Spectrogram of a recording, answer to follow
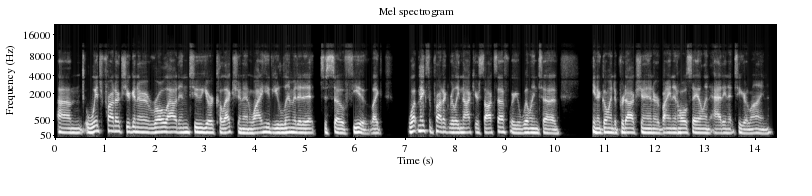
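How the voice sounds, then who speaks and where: Brief: male podcast host, mid pitch, chatty and curious, dry close sound. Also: steady tone, moderate pace, no room sound. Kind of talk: casual podcast interview.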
